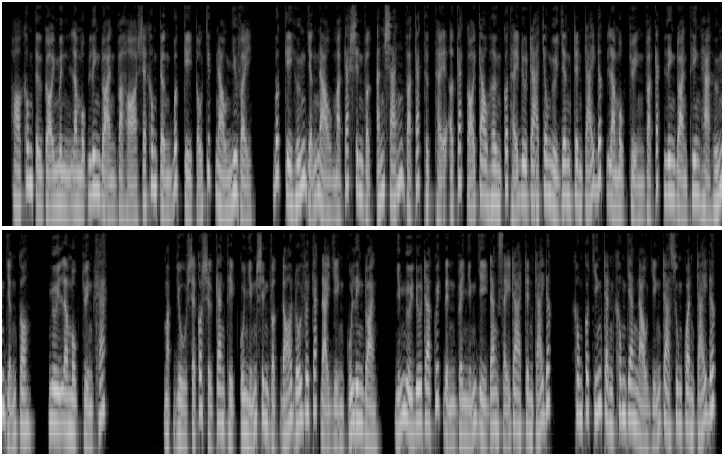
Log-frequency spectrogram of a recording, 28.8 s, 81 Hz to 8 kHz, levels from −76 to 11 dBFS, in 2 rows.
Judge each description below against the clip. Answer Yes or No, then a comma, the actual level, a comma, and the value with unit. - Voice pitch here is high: No, medium, 140 Hz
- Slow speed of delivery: No, average, 240 wpm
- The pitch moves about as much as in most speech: No, wide, 5.9 semitones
